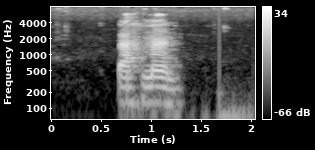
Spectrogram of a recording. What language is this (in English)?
Persian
